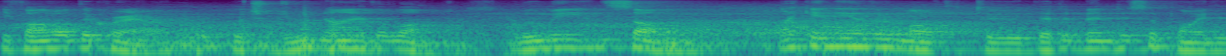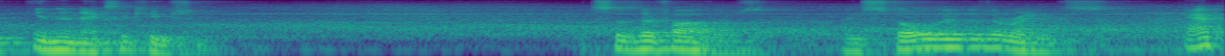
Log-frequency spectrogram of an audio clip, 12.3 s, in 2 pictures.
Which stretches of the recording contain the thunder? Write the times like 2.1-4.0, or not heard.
0.7-4.4.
